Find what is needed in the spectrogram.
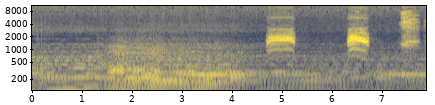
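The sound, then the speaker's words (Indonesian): Crows caw over a village, thought to be carrion birds: three harsh, raspy calls spaced a second or so apart, rising above a steady low rumble that runs through the whole clip. “Sebuah desa yang kelihatan dipenuhi oleh burung-burung pemakan bangkai.”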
